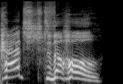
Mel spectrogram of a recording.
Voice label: Crew Fix Breach, Female; en; Warframe; Railjack Crew; New Loka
